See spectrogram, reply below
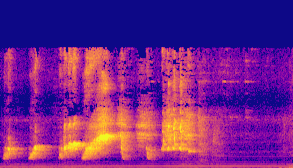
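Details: A Chinese hwamei sings in the evening with loud, rich whistles, several steeply rising notes followed by quick downslurs, then a buzzier trailing phrase that fades out.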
